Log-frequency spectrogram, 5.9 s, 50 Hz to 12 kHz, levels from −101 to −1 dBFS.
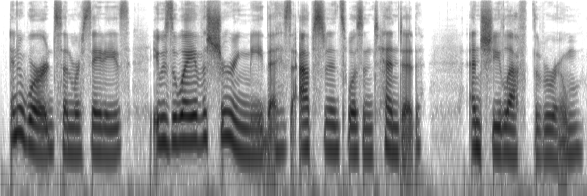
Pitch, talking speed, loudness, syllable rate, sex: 190 Hz, 225 wpm, -21 LUFS, 6.2 syllables/s, female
